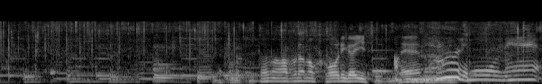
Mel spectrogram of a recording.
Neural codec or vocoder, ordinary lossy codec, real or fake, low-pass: codec, 16 kHz, 4 kbps, X-Codec, HuBERT features, trained on balanced general audio; none; fake; none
